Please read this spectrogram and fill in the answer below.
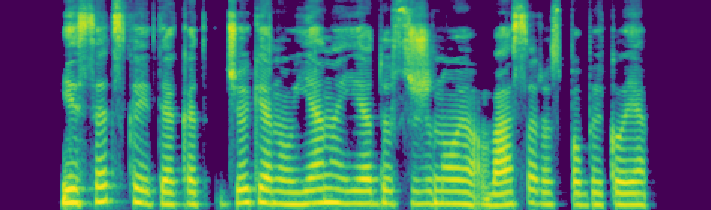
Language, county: Lithuanian, Panevėžys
